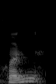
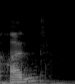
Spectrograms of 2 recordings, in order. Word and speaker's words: hund: A hund? Oh, it sounds kind of like hound. I can see that now. Like hound, hund.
